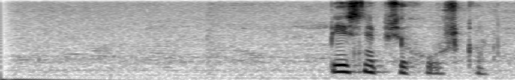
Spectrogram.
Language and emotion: Russian, neutral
